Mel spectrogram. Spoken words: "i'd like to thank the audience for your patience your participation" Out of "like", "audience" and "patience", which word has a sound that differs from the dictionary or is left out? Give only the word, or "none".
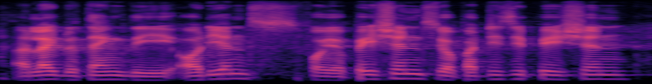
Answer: none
